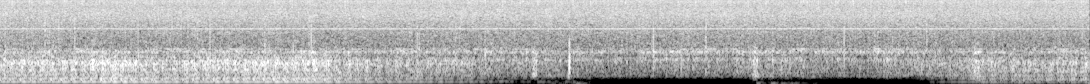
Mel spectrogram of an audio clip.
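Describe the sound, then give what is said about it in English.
A new car's engine idles with a steady, low droning rumble for a few seconds, then dies away, leaving only a faint hiss and a soft click. “And thanks for bringing us home in your nice new car.”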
